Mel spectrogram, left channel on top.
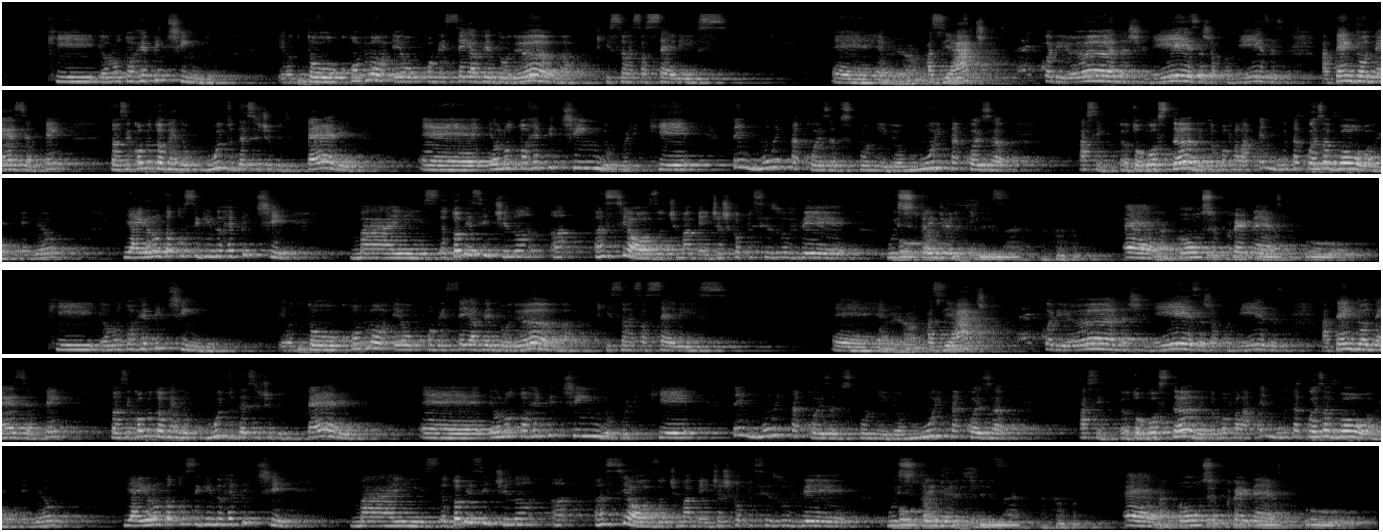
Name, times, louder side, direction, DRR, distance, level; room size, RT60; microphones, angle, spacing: voice 1, 0.5-2.2 2.8-7.0 8.3-8.9 9.2-9.7 10.1-12.8 13.2-14.4 14.9-17.3 18.0-20.7 21.1-23.9 24.6-28.1 28.8-30.5 31.1-36.0 36.4-37.4 38.8-39.6 39.9-40.3, left 1 dB, 50° left, -5 dB, 2.7 m, -26 dB
voice 2, 8.8-9.6 15.2-15.6 26.8-27.3 36.4-38.4 39.1-40.4 40.7-41.2, right 1 dB, 35° right, -2 dB, 2.3 m, -30 dB
22.5 x 8.4 x 2.9 m, 1.3 s
head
